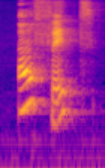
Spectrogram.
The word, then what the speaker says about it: en fait: En fait, et on prononce le T, veut dire effectivement, en réalité, au fond.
